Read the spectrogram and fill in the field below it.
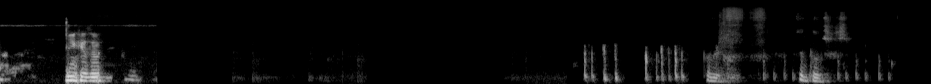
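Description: A second young man speaks calmly over an online call.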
